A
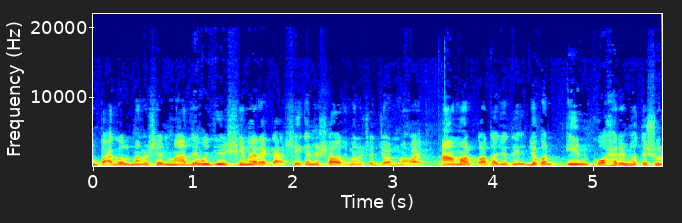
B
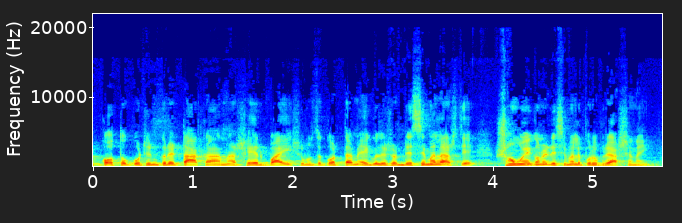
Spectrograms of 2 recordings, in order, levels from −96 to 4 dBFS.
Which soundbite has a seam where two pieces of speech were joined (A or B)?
A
